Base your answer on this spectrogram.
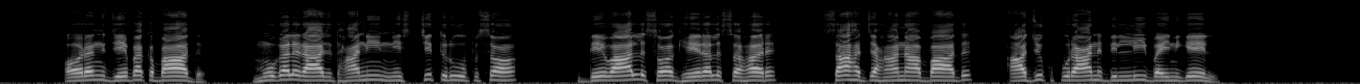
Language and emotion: Maithili, neutral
